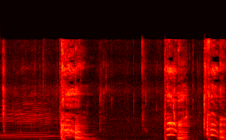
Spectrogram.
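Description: A person's voice: a held, hummed note, then two loud, short vocal bursts about a second apart, each falling steeply in pitch, like a cough or throat-clear.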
